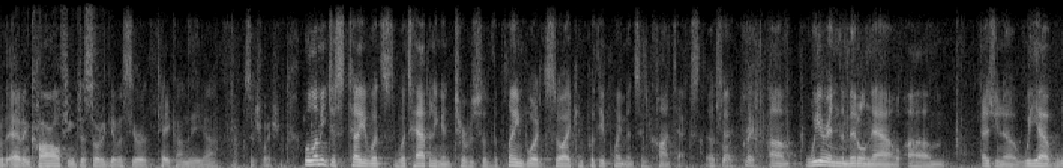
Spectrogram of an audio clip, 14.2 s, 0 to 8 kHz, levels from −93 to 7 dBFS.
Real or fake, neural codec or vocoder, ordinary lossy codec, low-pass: real; none; Opus, 16 kbps; 7.2 kHz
